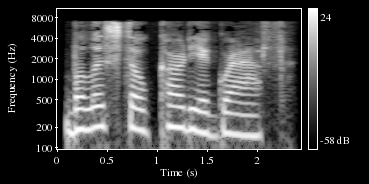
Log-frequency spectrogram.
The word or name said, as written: ballistocardiography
